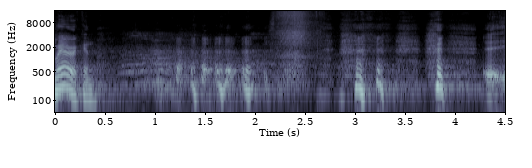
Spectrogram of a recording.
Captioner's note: laughs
